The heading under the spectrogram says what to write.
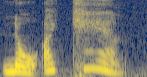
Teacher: both must be stressed and must be pronounced in their strong forms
